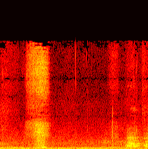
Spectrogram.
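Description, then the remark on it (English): A dog gives two barks, about a second and a half apart, moderately loud over a steady low background hum, with no talking. “What kind of dog is that?”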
